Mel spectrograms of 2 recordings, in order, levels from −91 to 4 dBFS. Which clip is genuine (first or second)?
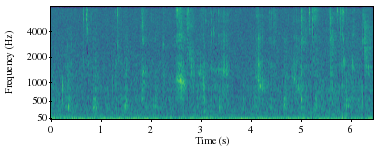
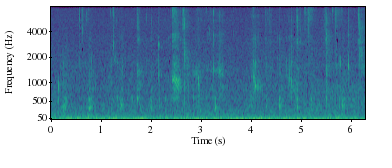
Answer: first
